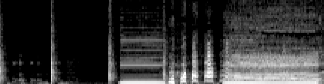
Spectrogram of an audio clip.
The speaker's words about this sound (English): Hey, Uncle Graham, your girlfriend's car is stupid. Yeah, listen to her dumb horn. She thinks she's a truck driver.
